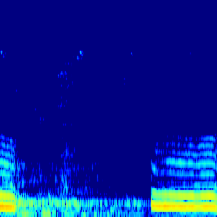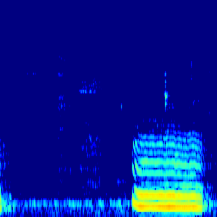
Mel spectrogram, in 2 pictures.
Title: Snoring cat. Volume up!! #jacksongalaxy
